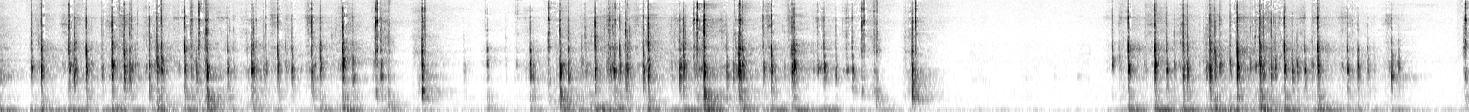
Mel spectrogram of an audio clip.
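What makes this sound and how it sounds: Both hands type steadily with their fingertips on a white mechanical keyboard with plastic keycaps. Fast, clacky keystrokes run in dense bursts, stop for about a second of near silence, then resume at the same pace.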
